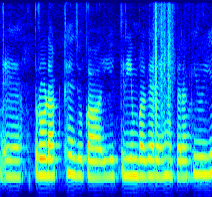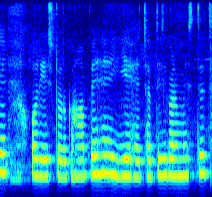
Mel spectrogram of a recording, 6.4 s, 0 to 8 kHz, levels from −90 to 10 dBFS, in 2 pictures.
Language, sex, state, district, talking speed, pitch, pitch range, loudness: Hindi, female, Chhattisgarh, Kabirdham, 225 wpm, 220 Hz, 210-235 Hz, -28 LUFS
